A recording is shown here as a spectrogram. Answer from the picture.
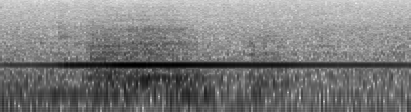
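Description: A single steady high tone, held for several seconds. It swells a little about a second in and stops just before the end.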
